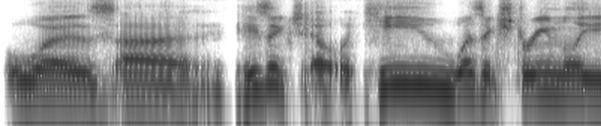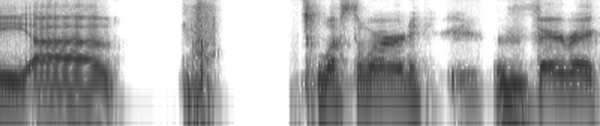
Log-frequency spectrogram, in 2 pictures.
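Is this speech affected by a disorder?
Yes: stutter; acquired stutter from brain contusion around age 12, temporary epilepsy resolved, contusion not fully healed; stutter flaring during this recording; stutter worse than usual tonight, restarts phrase after disfluency; here repeated sounds, prolonged sounds.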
